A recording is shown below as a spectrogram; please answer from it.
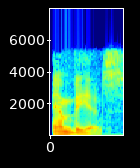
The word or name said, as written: ambience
